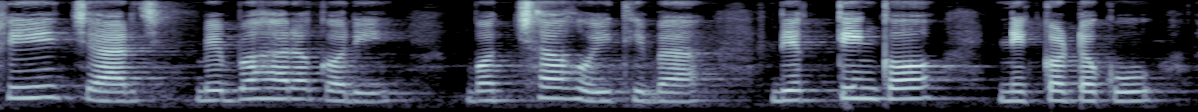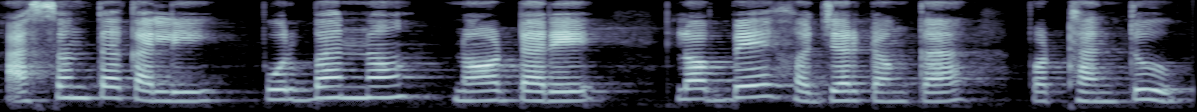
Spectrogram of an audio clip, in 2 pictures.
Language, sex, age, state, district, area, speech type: Odia, female, 30-45, Odisha, Jajpur, rural, read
